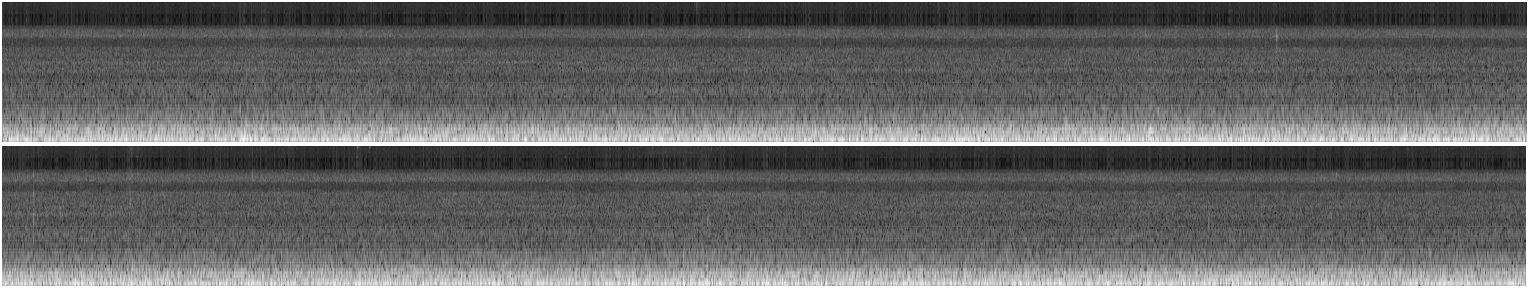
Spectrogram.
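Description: Road vehicle travelling at a steady speed, heard from inside the cabin: an even, low drone of engine and tyre noise with no marked changes.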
